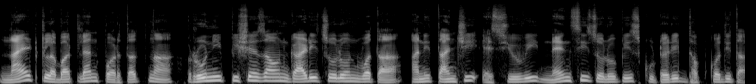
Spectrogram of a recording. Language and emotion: Goan Konkani, neutral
